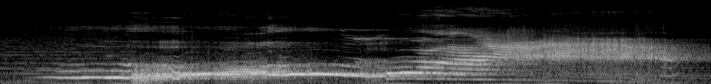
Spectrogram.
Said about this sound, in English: You hear this horrific howl.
